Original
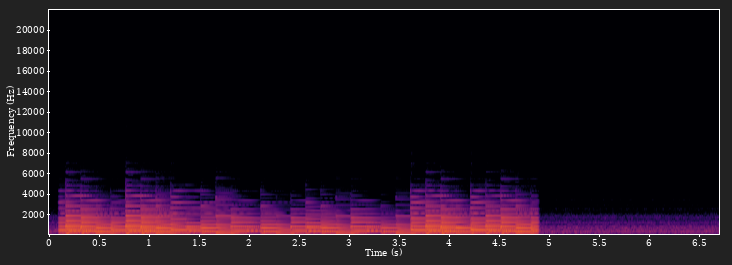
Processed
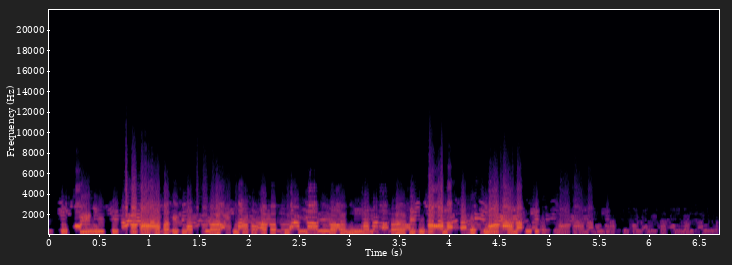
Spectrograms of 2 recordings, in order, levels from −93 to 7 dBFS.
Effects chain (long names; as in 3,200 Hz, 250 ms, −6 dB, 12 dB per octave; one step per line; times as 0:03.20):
time-frequency cells dropped at random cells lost 53%
Butterworth low-pass 2,900 Hz 36 dB per octave
parametric band 990 Hz +14 dB 0.52 octaves
in parallel at +1 dB: downward compressor 10 to 1, threshold −40 dBFS, peak gain reduction 18 dB
on the sum: soft clipping −26 dBFS, distortion −11 dB
phase-vocoder pitch shift with formants kept −5.5 semitones
single-tap delay 710 ms −14.5 dB
wow of a warped record 78 rpm, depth 100 cents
